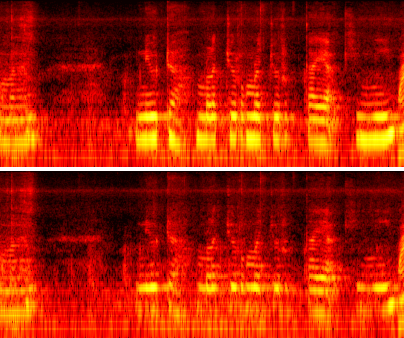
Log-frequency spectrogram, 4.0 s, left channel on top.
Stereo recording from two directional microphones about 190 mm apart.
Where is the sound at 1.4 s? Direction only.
35° left (ahead or behind).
